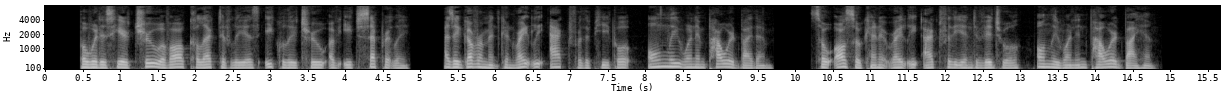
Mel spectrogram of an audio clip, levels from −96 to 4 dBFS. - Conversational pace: Yes, average, 160 wpm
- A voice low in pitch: Yes, low, 130 Hz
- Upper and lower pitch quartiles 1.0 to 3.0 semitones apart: Yes, average, 2.7 semitones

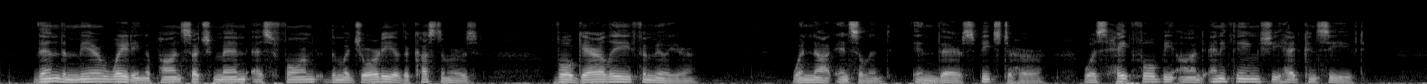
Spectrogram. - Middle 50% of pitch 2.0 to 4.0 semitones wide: Yes, average, 3.6 semitones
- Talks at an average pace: No, slow, 130 wpm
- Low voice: Yes, low, 110 Hz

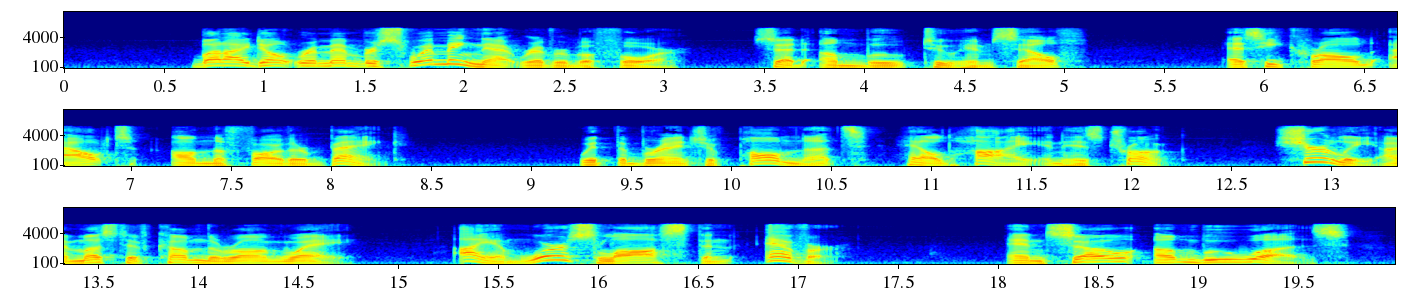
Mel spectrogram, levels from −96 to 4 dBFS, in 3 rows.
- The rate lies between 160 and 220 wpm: No, average, 145 wpm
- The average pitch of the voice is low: Yes, low, 110 Hz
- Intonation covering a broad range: Yes, wide, 7.5 semitones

